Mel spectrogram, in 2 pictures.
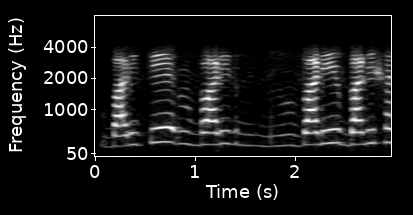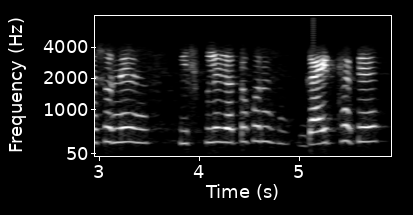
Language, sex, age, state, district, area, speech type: Bengali, female, 30-45, West Bengal, Birbhum, urban, conversation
